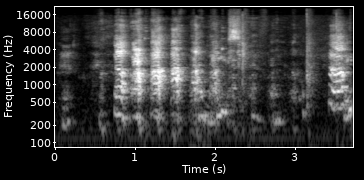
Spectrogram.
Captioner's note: group laughing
